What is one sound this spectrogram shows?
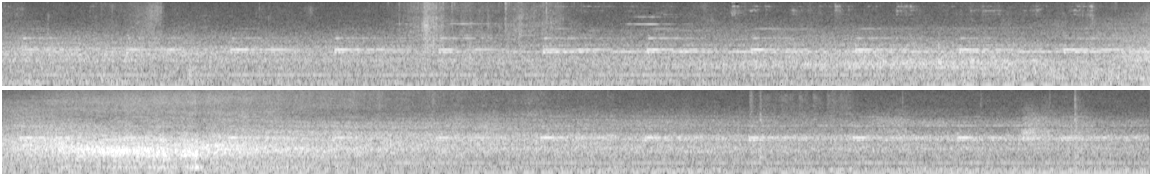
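A train engine rumbles closer and grows louder, then eases off.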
